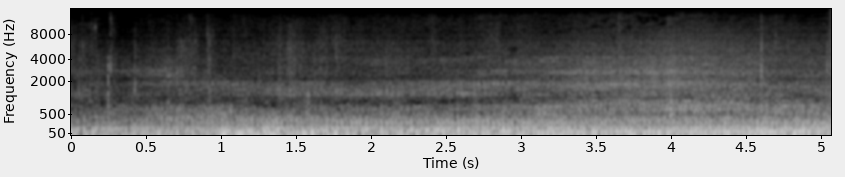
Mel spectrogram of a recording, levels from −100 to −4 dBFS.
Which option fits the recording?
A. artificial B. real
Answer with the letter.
A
